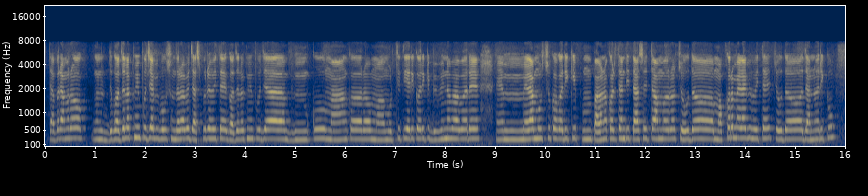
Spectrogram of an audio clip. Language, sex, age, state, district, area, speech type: Odia, female, 18-30, Odisha, Jajpur, rural, spontaneous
